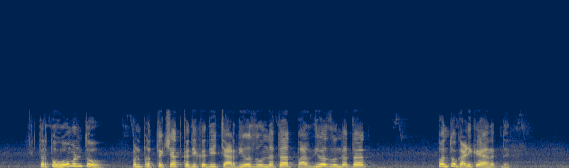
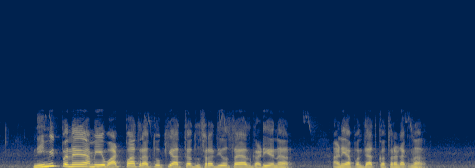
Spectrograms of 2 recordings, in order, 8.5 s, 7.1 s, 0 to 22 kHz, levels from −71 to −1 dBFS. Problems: none marked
